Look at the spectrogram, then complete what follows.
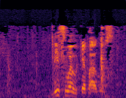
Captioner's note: foreign language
